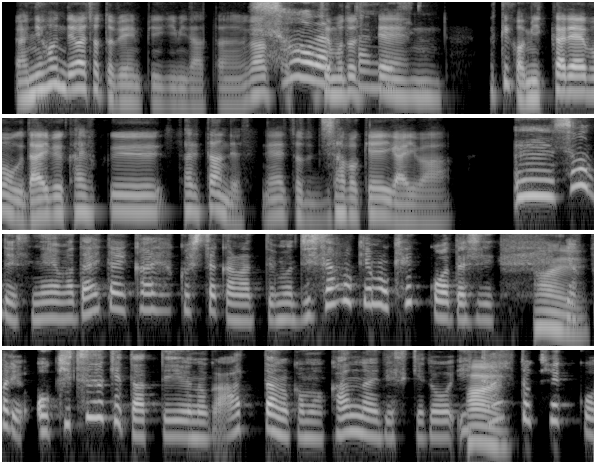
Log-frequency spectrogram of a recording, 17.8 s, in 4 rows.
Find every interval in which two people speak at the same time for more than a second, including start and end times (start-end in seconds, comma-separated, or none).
1.9-3.1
